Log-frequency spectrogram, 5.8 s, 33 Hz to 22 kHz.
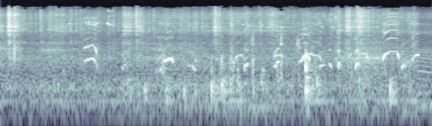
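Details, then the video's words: Pit bull puppies, a litter of ten, crying together: many short high whines that rise and then fall, overlapping in quick bursts, with sharper yips among them over a low steady hum. "Dogs Barking: 10 Pit Bull Puppies"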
